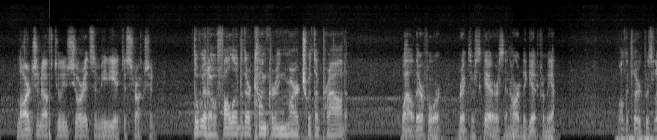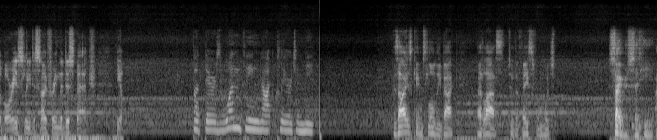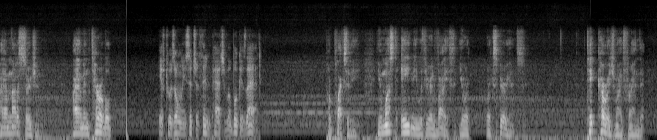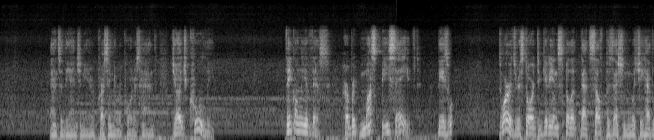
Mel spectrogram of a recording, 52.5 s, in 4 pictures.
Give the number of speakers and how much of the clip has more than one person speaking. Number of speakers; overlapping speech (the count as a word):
eight, no overlap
